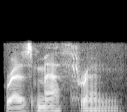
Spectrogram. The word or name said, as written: resmethrin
